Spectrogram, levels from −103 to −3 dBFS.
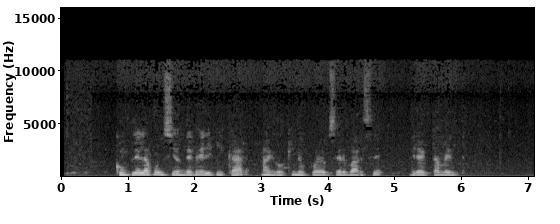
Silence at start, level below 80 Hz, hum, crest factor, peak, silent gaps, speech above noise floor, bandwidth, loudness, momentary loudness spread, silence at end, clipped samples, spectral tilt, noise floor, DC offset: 0.15 s; -64 dBFS; none; 16 dB; -22 dBFS; none; 35 dB; 11.5 kHz; -38 LUFS; 9 LU; 1.15 s; under 0.1%; -7.5 dB/octave; -72 dBFS; under 0.1%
